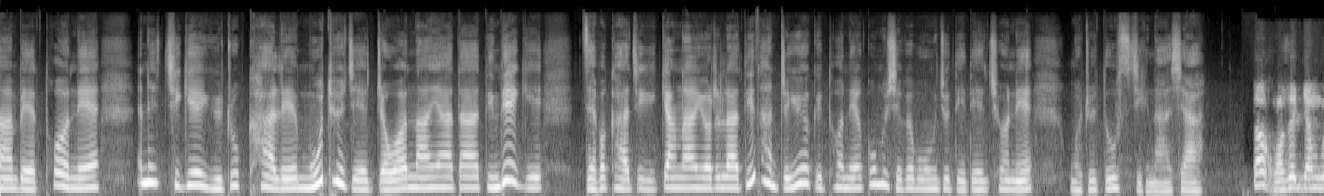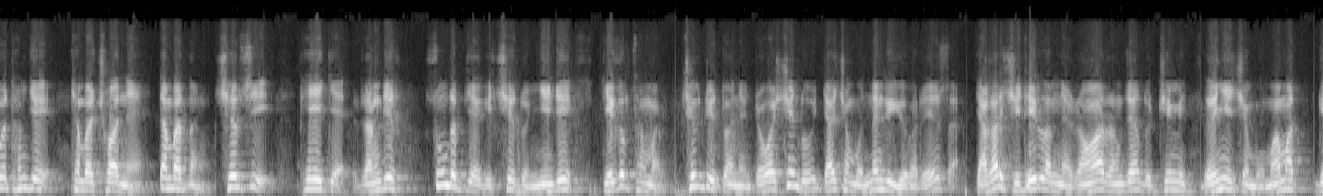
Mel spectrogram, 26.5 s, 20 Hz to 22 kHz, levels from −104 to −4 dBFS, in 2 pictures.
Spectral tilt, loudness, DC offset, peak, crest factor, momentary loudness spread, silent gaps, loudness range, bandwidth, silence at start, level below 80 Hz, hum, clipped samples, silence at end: -6 dB/octave; -16 LUFS; under 0.1%; 0 dBFS; 16 dB; 8 LU; none; 5 LU; 14 kHz; 0 s; -52 dBFS; none; under 0.1%; 0 s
